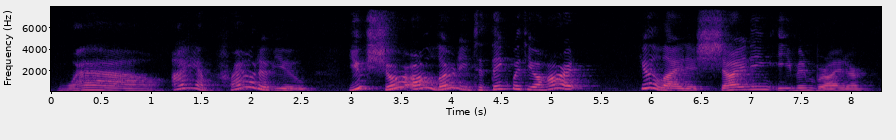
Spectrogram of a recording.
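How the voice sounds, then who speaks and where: A woman voicing a kind, encouraging butterfly mentor in a children's storybook, speaking in a gently instructive way. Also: a little high, sing-song, slow, echoey room, pitched above the performer's own voice, exaggerated voice. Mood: proud.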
